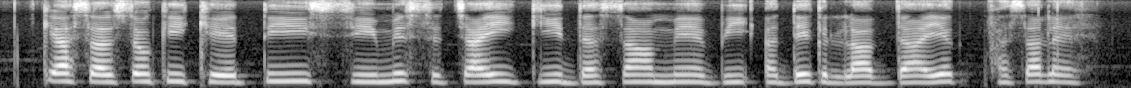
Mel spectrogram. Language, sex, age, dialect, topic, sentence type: Hindi, female, 31-35, Kanauji Braj Bhasha, agriculture, question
